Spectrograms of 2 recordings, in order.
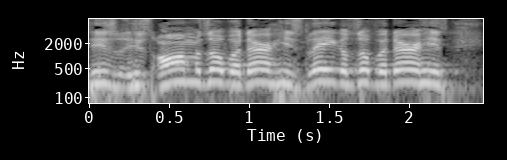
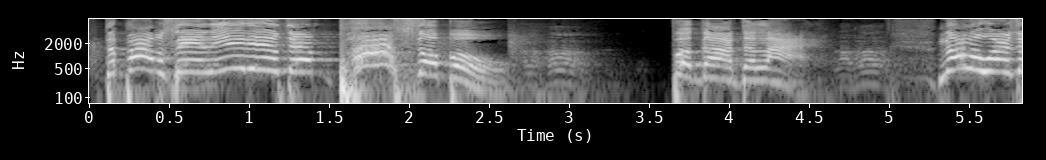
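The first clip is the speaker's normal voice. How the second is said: raised, pressing preacher cadence with shouted peaks; full-force preaching; 8 semitones higher than usual. Acted. Preacher exhorting the church, full-force preaching. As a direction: preach it hard to the congregation.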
